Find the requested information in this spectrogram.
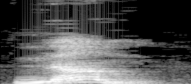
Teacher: in words that end with MB the two consonants together m and b the B is silent no sound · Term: silent consonant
